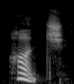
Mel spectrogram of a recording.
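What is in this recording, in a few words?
"hunch", English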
